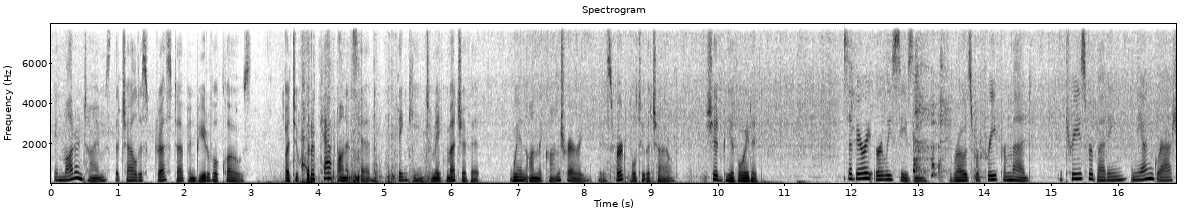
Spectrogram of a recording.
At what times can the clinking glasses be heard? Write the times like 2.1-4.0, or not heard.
not heard.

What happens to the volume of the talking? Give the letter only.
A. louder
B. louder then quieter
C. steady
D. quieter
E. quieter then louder
C.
